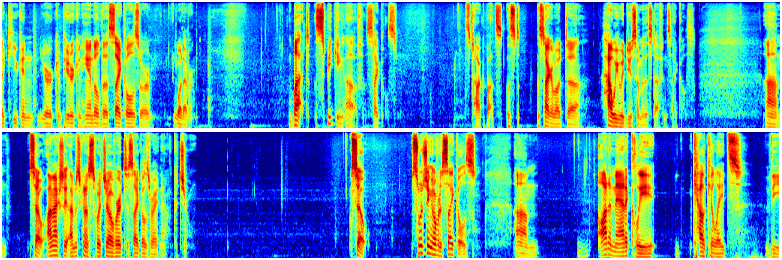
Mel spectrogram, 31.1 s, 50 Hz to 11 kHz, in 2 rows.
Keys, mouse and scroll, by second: 17.4 click, 18.9 click.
